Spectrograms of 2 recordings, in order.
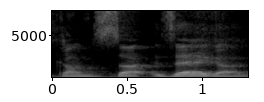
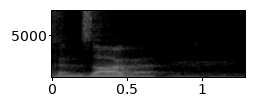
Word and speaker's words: Gonzaga: It's Gonzaga, not Gonzaga.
